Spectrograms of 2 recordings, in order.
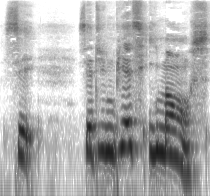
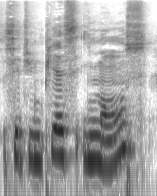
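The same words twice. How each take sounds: First: Amazed. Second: Said in the usual way. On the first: Real, not acted. Knitter showing viewers her big shawl, drawn out in wonder. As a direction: marvel at how big it is.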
